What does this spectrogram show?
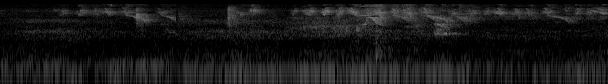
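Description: Small birds chirping faintly: a string of short, high, down-slurred notes, coming thicker from about halfway through.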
